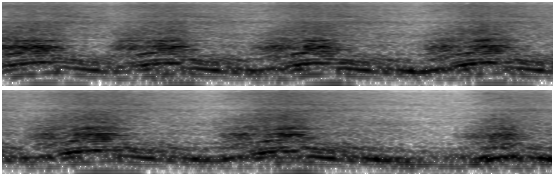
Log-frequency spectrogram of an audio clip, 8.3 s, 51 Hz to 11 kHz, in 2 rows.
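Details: 1979 Honda GL1000 Goldwing, first start after a carburetor rebuild: engine surges up and down about once a second and runs rough, smoking heavily. Owner suspects bad seals burning oil and fouling the plugs, or carbon still burning off.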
